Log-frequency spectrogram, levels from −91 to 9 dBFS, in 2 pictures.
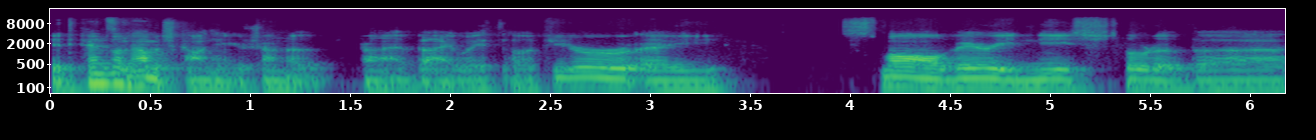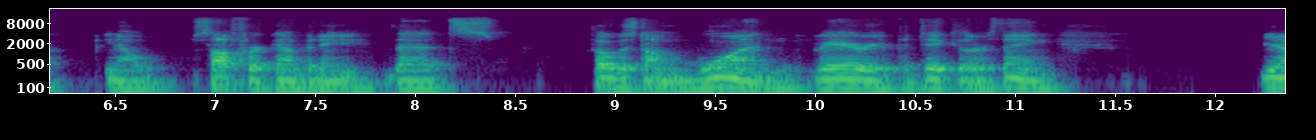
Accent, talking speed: American, 170 wpm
